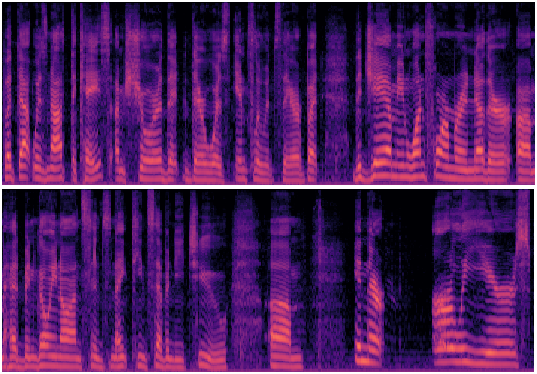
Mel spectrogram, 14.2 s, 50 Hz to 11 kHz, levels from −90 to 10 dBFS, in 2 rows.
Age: 50-69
